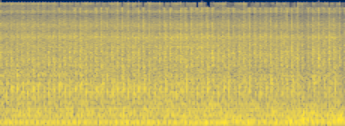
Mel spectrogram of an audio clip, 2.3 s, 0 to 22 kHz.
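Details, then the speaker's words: Alfa Romeo 156 1.9 JTD 8v 105 hp, parked for months: loud diesel running with hard metallic clatter and clicking on acceleration, lots of white smoke; injectors suspected, possible exhaust leak; not confirmed. "lots of white smoke it appears to be to be injectors because I can hear the injectors click away when they accelerate"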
